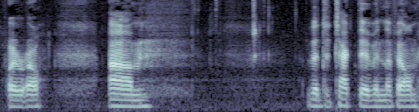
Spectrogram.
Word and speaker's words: Poirot: And the guy who played Poirot, I think it's pronounced Poirot, the detective in the film, he was pretty good.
